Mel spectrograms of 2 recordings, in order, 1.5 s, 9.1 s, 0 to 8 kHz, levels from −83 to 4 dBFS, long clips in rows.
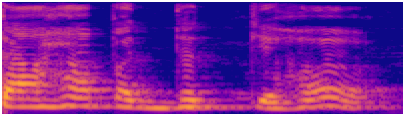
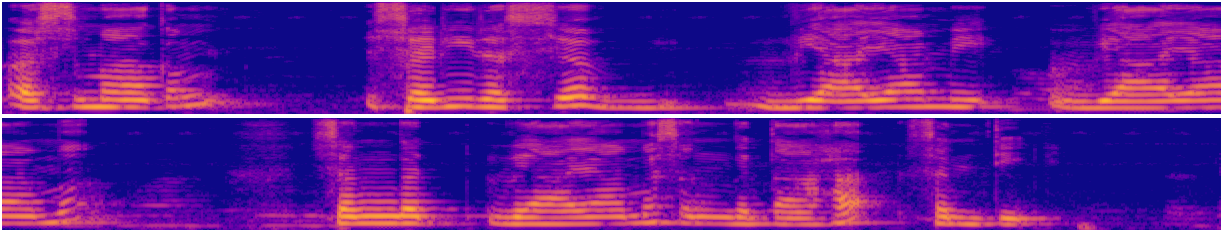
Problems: background sounds at intervals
